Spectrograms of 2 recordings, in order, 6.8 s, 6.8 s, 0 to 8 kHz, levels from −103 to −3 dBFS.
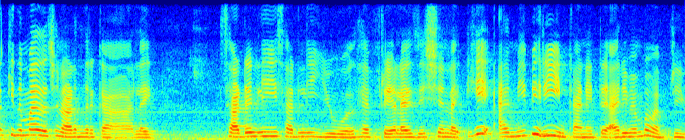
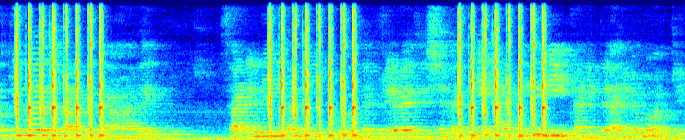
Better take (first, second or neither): first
